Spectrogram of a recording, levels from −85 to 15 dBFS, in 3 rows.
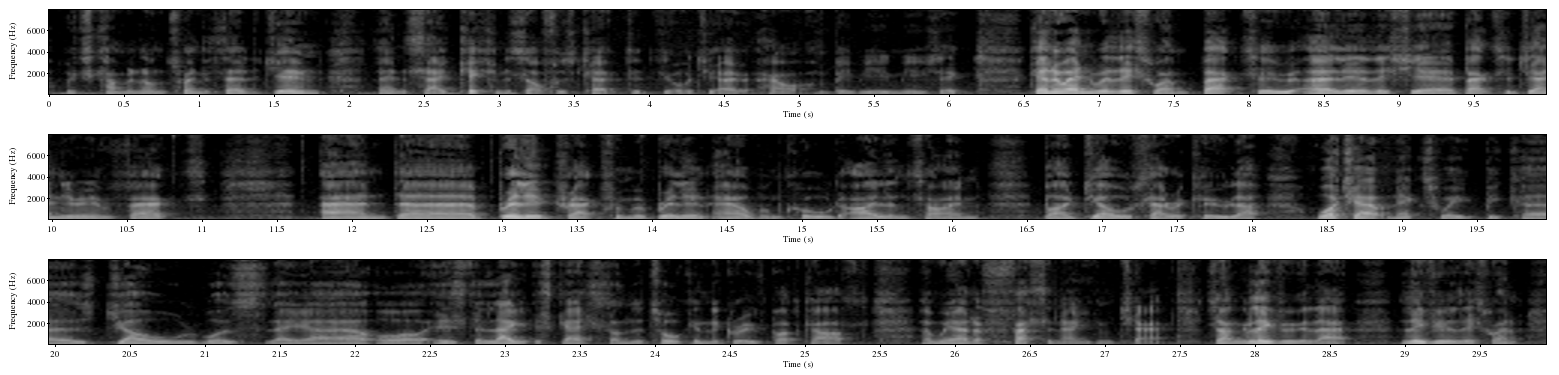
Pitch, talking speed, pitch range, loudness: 85 Hz, 180 wpm, 75-95 Hz, -27 LUFS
